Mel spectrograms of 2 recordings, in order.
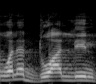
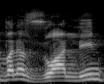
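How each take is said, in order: First: The consonant after wala sounds like a d. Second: The consonant after wala sounds like a z. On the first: "ना वला द्वालीन पढ़ना है" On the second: "ना वला ज़्वालीन पढ़ना है"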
